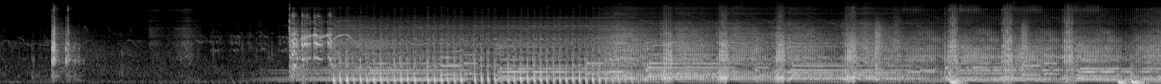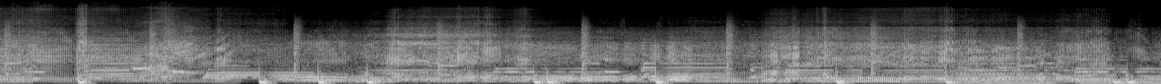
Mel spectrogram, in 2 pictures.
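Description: A 2024 Yamaha YZ450FX off-road motorcycle rides a track and trails, its engine loud and close, revving and shifting in repeated surges after a brief quiet start, with no talking.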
